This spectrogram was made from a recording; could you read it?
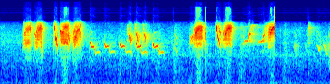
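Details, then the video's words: Striated grassbird tutor song for cage-bird training: strong chirping bursts mixed with rapid zigzag whistled notes and thin high slurs. "Ocehan Burung Kapas Tembak"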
